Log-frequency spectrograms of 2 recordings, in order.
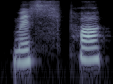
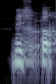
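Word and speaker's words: mishpocha: And she says, does she say your mishpak? Mishpucha.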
